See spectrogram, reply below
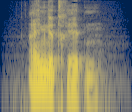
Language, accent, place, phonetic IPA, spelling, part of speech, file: German, Germany, Berlin, [ˈaɪ̯nɡəˌtʁeːtn̩], eingetreten, verb, De-eingetreten.ogg
- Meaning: past participle of eintreten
